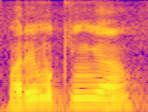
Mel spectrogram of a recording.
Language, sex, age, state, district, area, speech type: Telugu, male, 45-60, Andhra Pradesh, Alluri Sitarama Raju, rural, spontaneous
